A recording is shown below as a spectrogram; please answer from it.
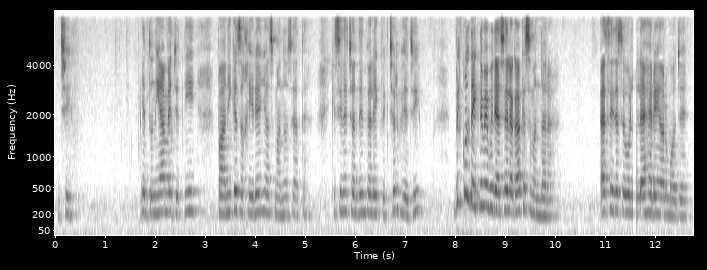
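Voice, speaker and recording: A woman's voice: medium pitch, steady tone, darkish tone, lo-fi sound, slight background noise. Woman teaching a religious lesson. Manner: poses rhetorical questions to listeners; recites Arabic verses slowly. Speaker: Quran teacher.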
